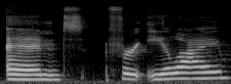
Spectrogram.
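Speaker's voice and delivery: usual speaking voice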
